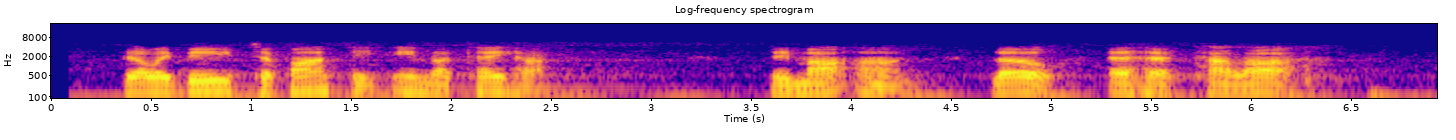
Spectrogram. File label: voice, hebrew language; Psalm 119:11; beleebee tsafantee eemrateyha, le'maan lo ehheta-lah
